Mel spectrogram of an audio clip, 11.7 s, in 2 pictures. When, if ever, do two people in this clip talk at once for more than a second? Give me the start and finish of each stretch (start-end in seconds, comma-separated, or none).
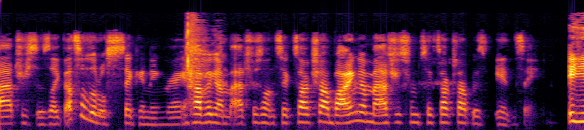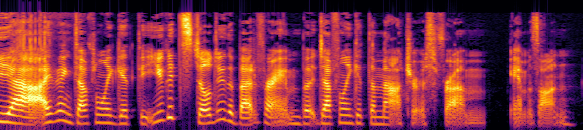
none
